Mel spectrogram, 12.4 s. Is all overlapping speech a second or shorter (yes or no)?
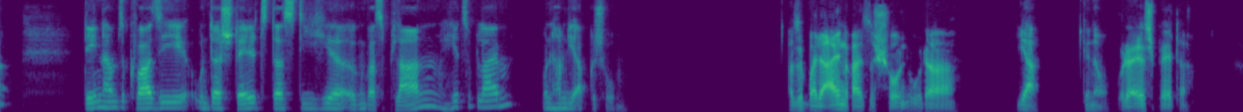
yes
